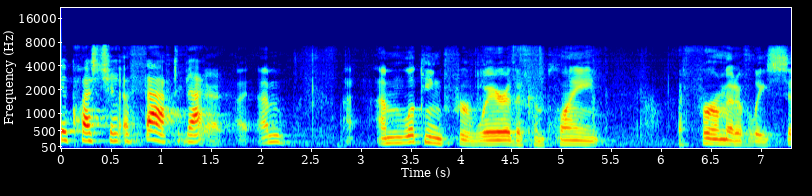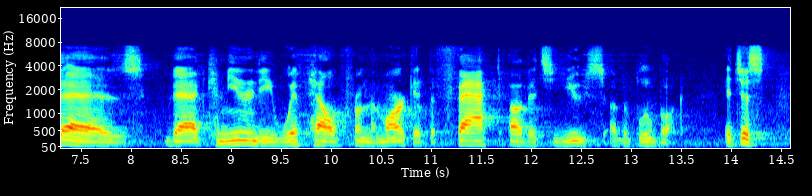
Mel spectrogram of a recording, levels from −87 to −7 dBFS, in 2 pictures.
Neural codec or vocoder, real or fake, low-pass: codec, 44.1 kHz, 7.8 kbps, Pupu-Codec; fake; 7.2 kHz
